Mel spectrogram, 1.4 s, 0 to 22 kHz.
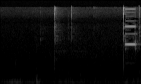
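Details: Two soft button clicks, then one short high-pitched beep from a small IV-21 VFD clock's controller, confirming the press while adjusting boost-voltage brightness back to mid-range (about 1.15 W, 235 mA at full brightness).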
